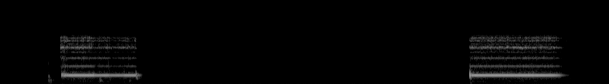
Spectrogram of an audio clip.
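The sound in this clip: A telephone call ringing out: a short click, then two long, steady ringback tones separated by about three seconds of silence, clear and alone.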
